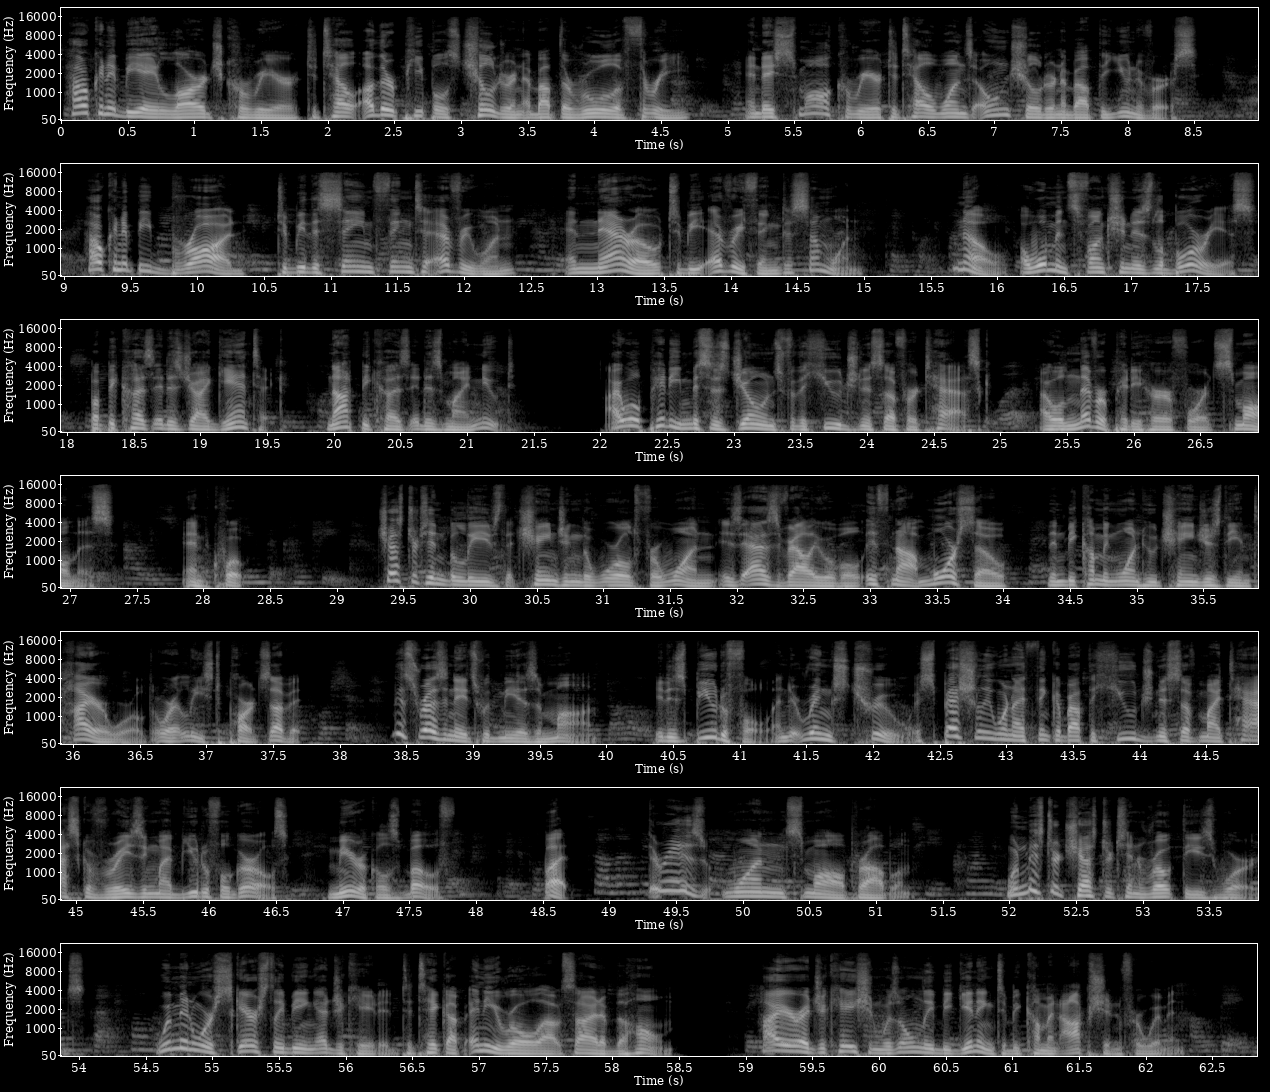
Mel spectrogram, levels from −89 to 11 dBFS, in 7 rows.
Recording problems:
voice in the background; faint; throughout; 25 dB below the speech

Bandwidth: 15.5 kHz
